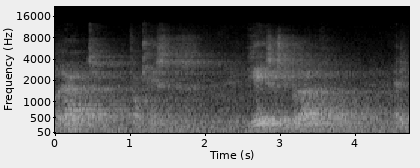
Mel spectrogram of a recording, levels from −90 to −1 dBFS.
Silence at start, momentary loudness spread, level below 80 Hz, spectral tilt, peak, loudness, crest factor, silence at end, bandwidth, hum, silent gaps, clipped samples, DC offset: 0 s; 12 LU; -56 dBFS; -5 dB/octave; -20 dBFS; -37 LUFS; 16 dB; 0 s; 13.5 kHz; none; none; under 0.1%; under 0.1%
